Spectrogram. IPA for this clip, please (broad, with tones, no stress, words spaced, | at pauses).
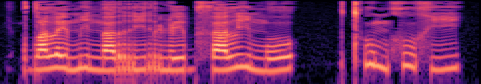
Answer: dˤi˩˧le˥˩mi˥˩na˩˧ ri˩˧rɳe˩˧b θa˩˧li˥˩mo˩˧ | tʼu˥˩mxu˥˩xi˩˧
